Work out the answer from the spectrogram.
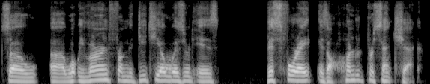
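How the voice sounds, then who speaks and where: A man's voice: mid-range voice, fairly even intonation, normal speed, warm tone, no room sound. A man coaching a group through poker hands on a video call, thinking aloud and quizzing his students. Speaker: poker coach leading a study session.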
